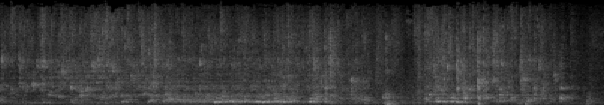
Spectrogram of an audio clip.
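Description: Coconut water pours steadily into a container, a continuous close splashing gush with slight shifts in flow, about one and a half cups' worth.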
